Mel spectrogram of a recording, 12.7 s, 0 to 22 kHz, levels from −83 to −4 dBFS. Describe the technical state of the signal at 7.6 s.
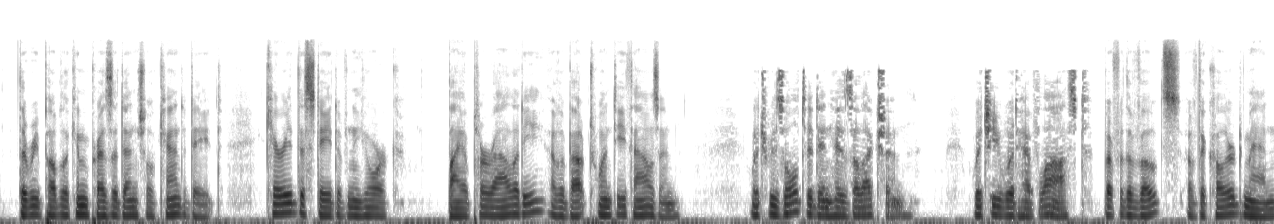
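At 7.6 s you're inside a stretch where the adaptive stream has dropped to a lower bitrate, running from 7.04 to 11.04 s. The speech switches abruptly, with no gap, to a dull, more artefact-laden sound with nothing above 7.1 kHz, which fits a very low-bitrate AAC rendition.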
